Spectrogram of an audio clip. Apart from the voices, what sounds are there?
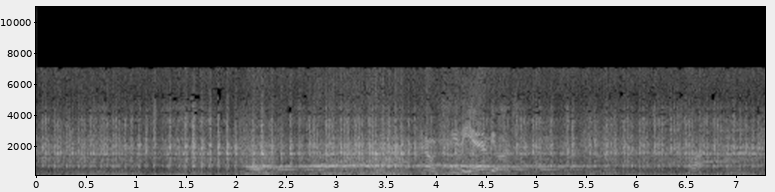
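old car engine running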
